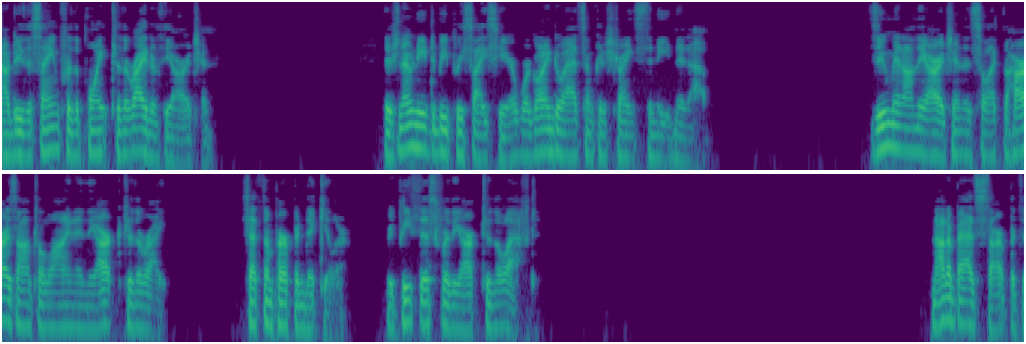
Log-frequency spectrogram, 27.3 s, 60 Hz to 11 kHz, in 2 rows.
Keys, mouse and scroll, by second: 2.1 click, 3.8 click, 8.1 click, 9.2 click, 11.8-12.9 scroll up 6, 13.2 click, 13.9 click, 17.1 click, 18.5 click, 19.6 click, 20.1 click, 20.9 click, 21.8 click, 22.7 click, 23.6 click, 24.8-25.4 scroll down 2.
